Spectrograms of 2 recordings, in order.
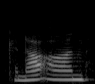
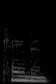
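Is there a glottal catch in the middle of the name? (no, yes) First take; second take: yes; no. First: A glottal catch splits the middle vowels. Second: The middle runs smoothly without a glottal catch. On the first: This is the original form of the name. The speaker calls it right. "you have a silent or a voice glottal stop, ayin" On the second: This is the usual English form of the name. The speaker calls it wrong. "it's a bad transliteration"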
